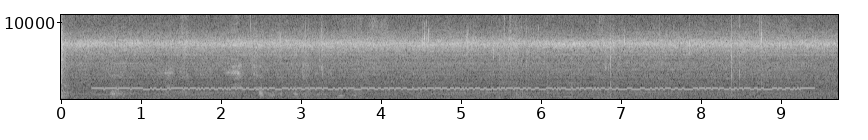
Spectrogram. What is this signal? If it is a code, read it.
RTTY (45.45 baud, 170 Hz shift), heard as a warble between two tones, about 1360 Hz centre, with the noise of a cafe. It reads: 6267 9601 9701 1067 7296 6855 8511 8524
